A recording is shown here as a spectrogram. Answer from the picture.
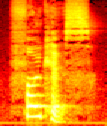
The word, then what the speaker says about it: focus: In the next word, make sure you get a good O diphthong in the first syllable. The vowel in the second syllable is a schwa. Ready? Focus. And again, focus.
